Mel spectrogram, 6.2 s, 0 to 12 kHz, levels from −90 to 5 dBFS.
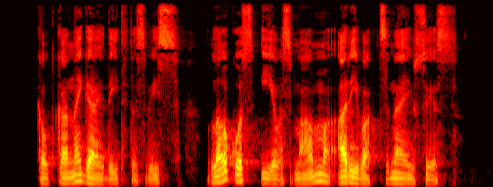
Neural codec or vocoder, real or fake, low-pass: none; real; 10.8 kHz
